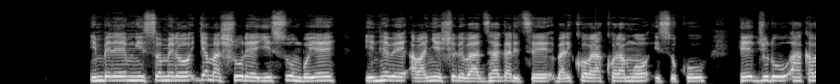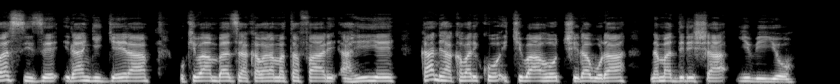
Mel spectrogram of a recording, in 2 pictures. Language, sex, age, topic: Rundi, female, 25-35, education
